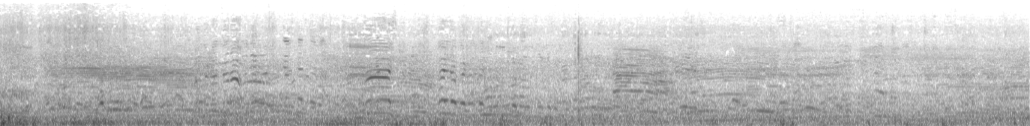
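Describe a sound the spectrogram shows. A crowd of men and women chatter at a distance outdoors.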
